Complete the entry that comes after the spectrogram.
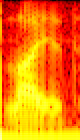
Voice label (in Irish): "laghad", ireland; aigh-, -eidh-, -adh-, -agh; Monophtongs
